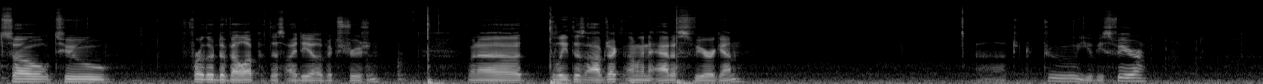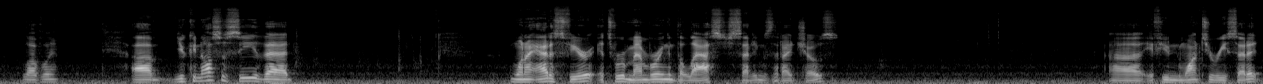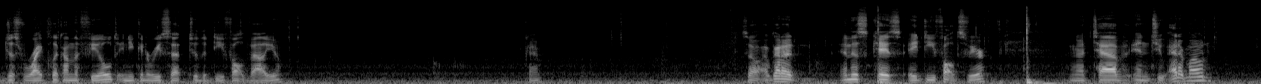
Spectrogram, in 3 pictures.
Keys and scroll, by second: 4.3 Tab, 5.5 x, 6.3 shift+x, 6.8 shift+a, 35.5 shift+Tab, 36.3 Tab.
